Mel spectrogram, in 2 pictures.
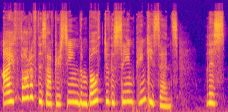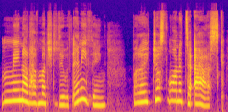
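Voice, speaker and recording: A woman voicing a timid, gentle young female pony in a dramatised story, hesitant and shy with stammers. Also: very high-pitched, measured pace. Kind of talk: dramatised fan fiction reading.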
